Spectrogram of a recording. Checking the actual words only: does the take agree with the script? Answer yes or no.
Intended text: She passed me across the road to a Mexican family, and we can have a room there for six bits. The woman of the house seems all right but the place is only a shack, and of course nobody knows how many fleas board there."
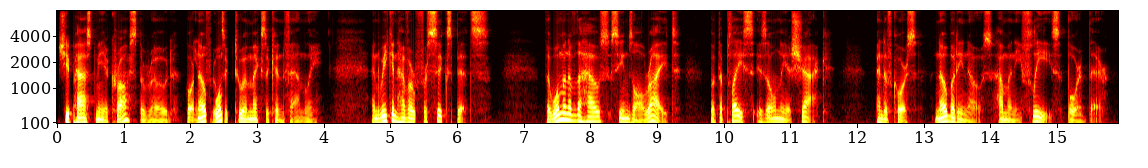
no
